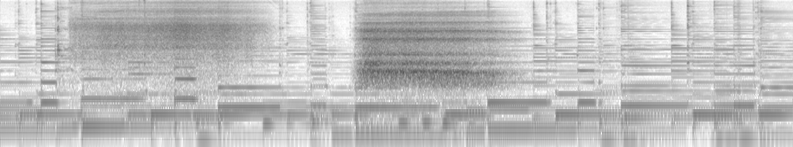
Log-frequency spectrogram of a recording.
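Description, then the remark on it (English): A slow, deep breath drawn in and then let out, two long airy whooshes, fairly loud over a steady bed of gentle background music. “Harmony took another deep dragon breath, in and out.”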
